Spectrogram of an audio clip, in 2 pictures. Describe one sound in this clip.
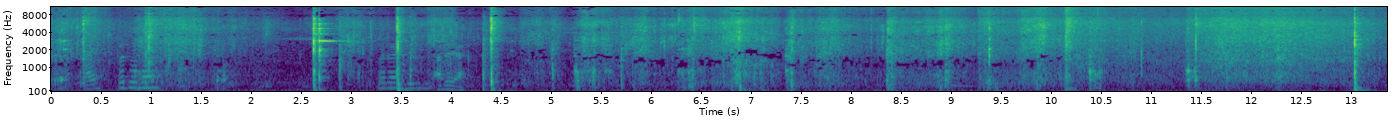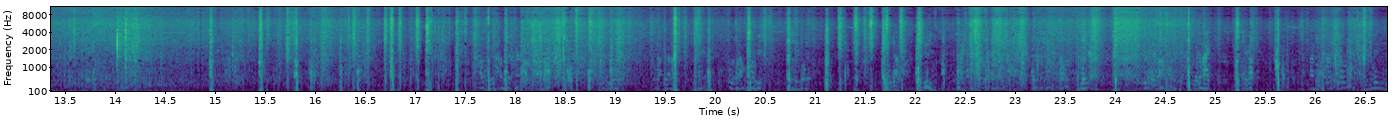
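Footsteps crunch on dry leaves along a dirt path.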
